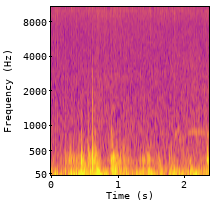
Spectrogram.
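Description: Faint soft knocks and taps of a palette knife working acrylic paint on a canvas, clustered about half a second in, in an otherwise quiet small room.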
